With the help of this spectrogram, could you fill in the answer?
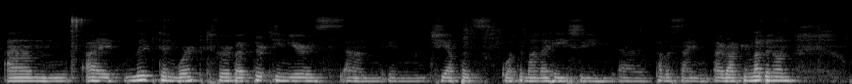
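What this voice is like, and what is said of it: Hard-to-place mixed accent. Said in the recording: “hence the difficult to situate accent.”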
